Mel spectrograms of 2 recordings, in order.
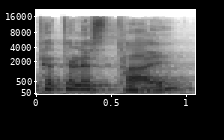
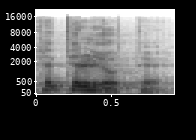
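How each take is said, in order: First: The word ends with a 'stai' sound. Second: The word ends with a short 'te' sound. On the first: This is the pronunciation many people commonly use. "많이들 테텔레스타이라 그러는데" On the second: This is the modern Greek pronunciation. "헬라 지금 현대 발음은 테텔리오테예요"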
